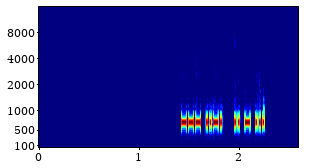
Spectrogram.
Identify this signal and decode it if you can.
Morse code, heard as a keyed tone, about 62 wpm, 690 Hz. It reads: OF ITS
